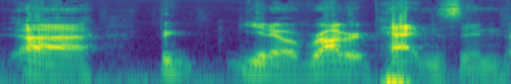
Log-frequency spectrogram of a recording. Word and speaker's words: Pattinson: There's a scene that, Robert Pattinson, I actually said it right this time, did in the Twilight movie that came out, like, a year before this.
